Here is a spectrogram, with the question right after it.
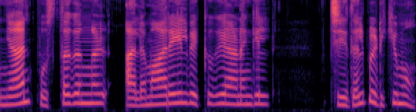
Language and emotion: Malayalam, fearful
